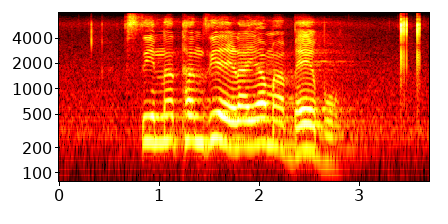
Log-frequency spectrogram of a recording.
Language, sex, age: Venda, male, 19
